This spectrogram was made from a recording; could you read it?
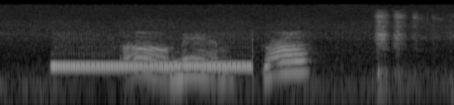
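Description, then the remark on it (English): A steady electronic ringback tone hums over a phone line for about two seconds as a call to a workplace goes unanswered, while a voice talks over it, followed by more speech and a brief clatter. “Nobody's answering the phone at work?”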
